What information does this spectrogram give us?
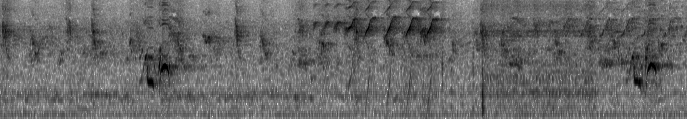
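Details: Golden oriole calling with brief, clear fluty whistles, one pair early on and another near the end, while other birds keep up dense high-pitched chirping and twittering throughout.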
